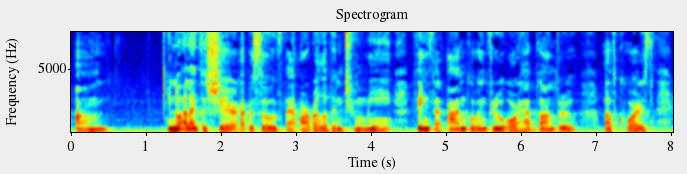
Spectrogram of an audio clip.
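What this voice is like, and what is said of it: Hoarse, croaky voice. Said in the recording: “my voice sounds crazy. I sound like I have a frog in my throat”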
